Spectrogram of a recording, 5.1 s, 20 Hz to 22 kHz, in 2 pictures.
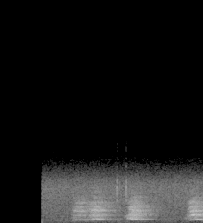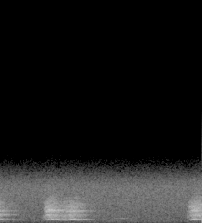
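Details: A neighbour's dog barks repeatedly in short, rough, harmonic bursts, about one bark a second, 63 barks in a single minute.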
